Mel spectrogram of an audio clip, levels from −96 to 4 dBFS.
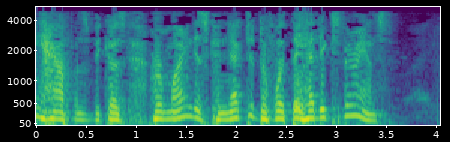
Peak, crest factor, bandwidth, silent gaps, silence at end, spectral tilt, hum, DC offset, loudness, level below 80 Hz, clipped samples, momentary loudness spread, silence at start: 0 dBFS; 12 dB; 5 kHz; none; 0.55 s; -10.5 dB/octave; none; under 0.1%; -12 LUFS; -32 dBFS; 0.3%; 8 LU; 0 s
